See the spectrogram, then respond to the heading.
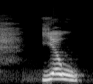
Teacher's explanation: ज़बर के बाद वाव साकिन है, वाउलीन कहलाएगा, जल्दी से और नरमी से पढ़ेंगे इसको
